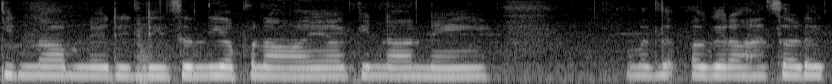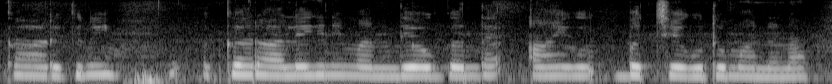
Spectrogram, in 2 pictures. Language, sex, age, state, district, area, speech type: Dogri, female, 18-30, Jammu and Kashmir, Jammu, rural, spontaneous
